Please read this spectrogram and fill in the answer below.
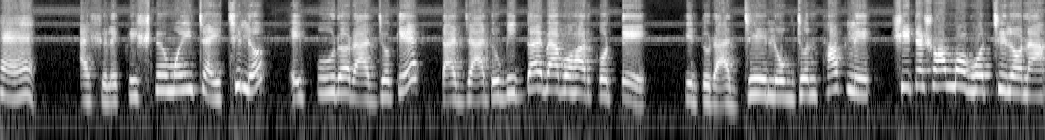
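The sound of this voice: This cartoonish character voice sounds female, pitched high and delivered at a moderate pace.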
